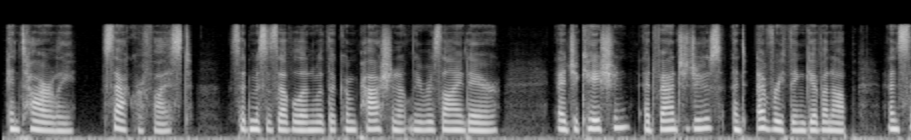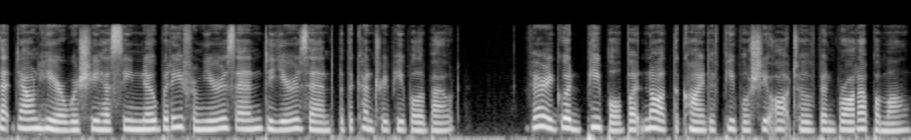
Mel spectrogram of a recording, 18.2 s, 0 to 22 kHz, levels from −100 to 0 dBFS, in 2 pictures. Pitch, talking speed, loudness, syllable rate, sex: 215 Hz, 160 wpm, -18 LUFS, 5.7 syllables/s, female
